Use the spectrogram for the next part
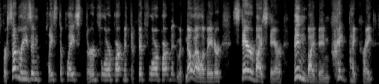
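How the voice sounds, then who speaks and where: A middle-aged American man with a slightly high voice co-hosts a podcast. He rambles in an animated, self-deprecating way, sitting somewhere between a comic monologue and a casual chat.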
